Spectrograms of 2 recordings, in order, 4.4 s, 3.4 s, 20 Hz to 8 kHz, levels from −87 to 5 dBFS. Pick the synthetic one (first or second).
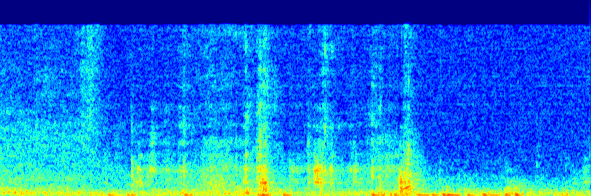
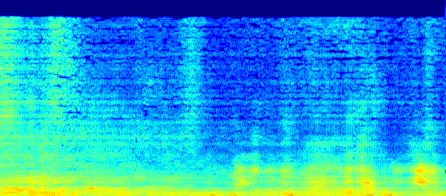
second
